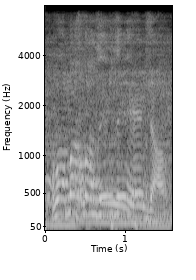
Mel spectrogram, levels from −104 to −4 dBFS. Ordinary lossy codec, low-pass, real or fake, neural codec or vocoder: none; 7.2 kHz; fake; autoencoder, 48 kHz, 128 numbers a frame, DAC-VAE, trained on Japanese speech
